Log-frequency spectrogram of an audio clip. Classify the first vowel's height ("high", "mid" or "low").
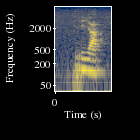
high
